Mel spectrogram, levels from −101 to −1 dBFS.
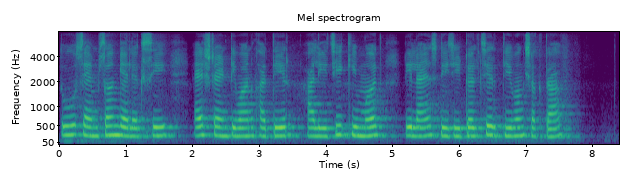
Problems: constant background noise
